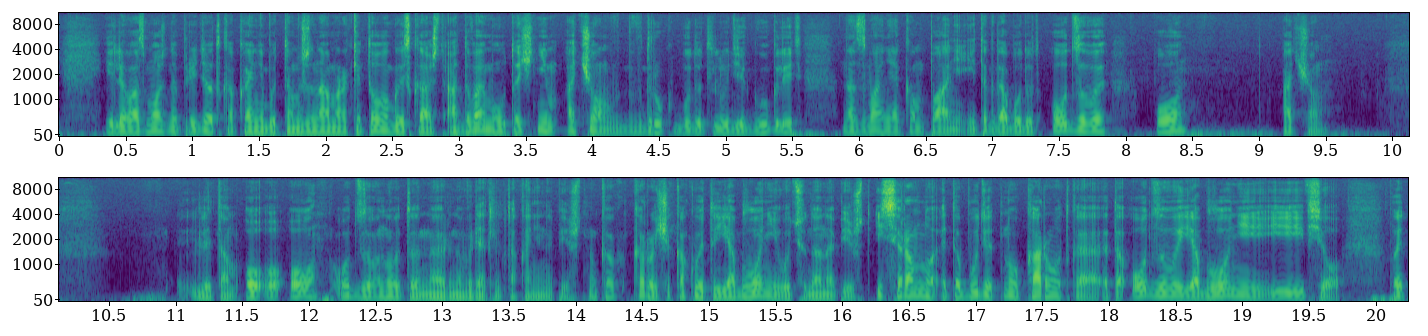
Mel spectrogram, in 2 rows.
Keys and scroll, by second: 7.7 space, 14.6 space.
